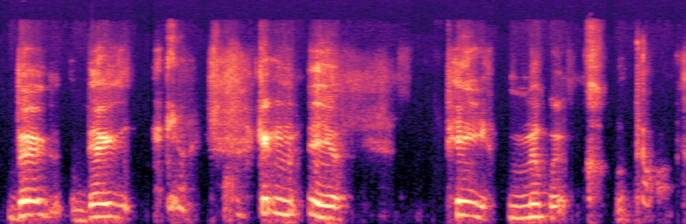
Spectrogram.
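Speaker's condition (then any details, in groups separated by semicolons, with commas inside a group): Vocal dystonia; voice breaks, spasms, throat tightness, hoarseness, hard to understand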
